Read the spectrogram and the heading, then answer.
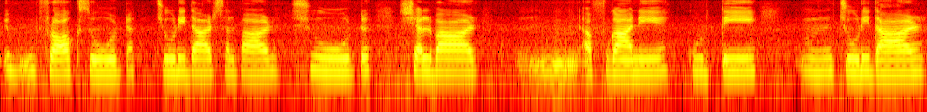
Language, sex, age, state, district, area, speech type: Maithili, female, 30-45, Bihar, Madhubani, rural, spontaneous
